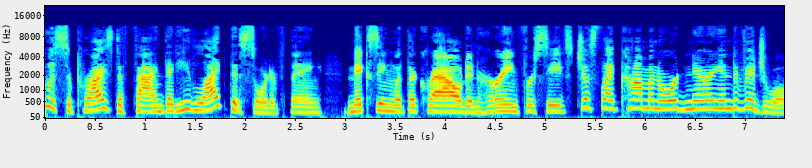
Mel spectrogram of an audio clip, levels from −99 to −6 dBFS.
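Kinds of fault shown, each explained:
Low-delay AAC compression: Throughout the speech there is a rough, grainy texture, with noise filling the gaps between pitch harmonics and a thin, synthetic-sounding top band. This is likely AAC-ELD coding at a low rate, plausibly around 32 kbps, where short frames resolve harmonics poorly.
AAC frame loss with muting: At 1.91 to 1.94 s and 4.47 to 4.50 s the speech briefly drops out. In each case one coded frame is missing and its spectrum is zeroed. Overlapping windows fade the sound out and back in, leaving brief dips.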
